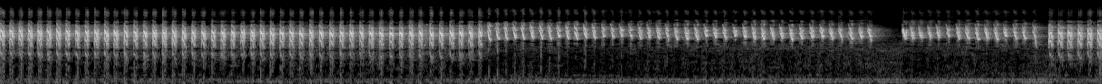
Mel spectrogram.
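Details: Madura long-tailed shrike, recorded as a master track for training songbirds, pours out a long continuous trill of fast, regular high chips, about three per second, that narrows and drops a little halfway through, with one brief break.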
